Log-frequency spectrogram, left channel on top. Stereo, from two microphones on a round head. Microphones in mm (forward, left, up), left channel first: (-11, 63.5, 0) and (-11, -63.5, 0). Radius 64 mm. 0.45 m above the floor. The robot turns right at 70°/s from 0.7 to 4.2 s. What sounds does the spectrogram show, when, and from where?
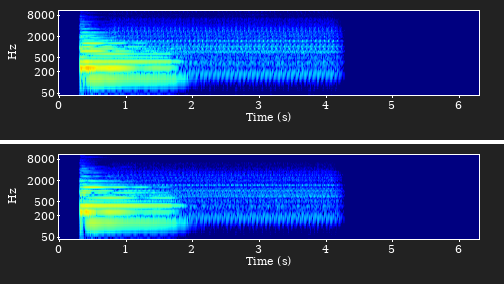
0.3 s a guitar: straight ahead, 0.8 m; by 1.7 s 70° left, 0.8 m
